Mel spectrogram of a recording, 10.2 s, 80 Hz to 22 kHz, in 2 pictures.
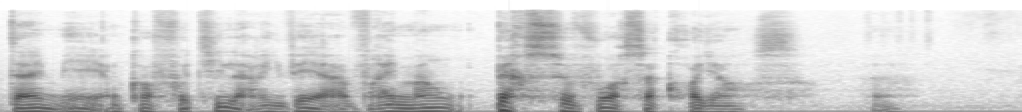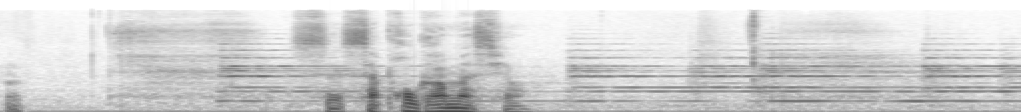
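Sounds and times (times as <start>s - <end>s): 
speech: 0.0s - 5.9s, 6.6s - 7.8s
church bell ringing: 5.9s - 10.2s.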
